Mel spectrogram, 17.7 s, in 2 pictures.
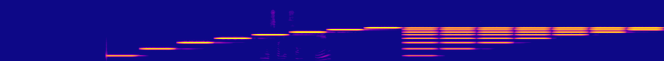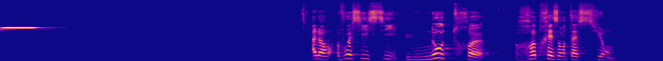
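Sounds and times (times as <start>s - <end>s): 
harmonic tones losing lowest harmonics: 1.9s - 9.3s
speech: 13.1s - 17.2s.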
